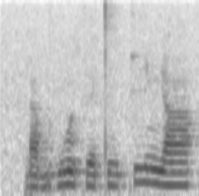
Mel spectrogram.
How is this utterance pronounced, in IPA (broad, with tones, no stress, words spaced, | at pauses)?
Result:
ɾa˨bɨ˨ ɡʷã˦˨ke˨ tiː˨kiː˦ ɲaː˧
